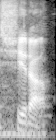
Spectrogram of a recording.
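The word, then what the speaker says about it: Tschira: ठीक है, क्लाउज शेरा, शेरा में जो है टी साइलेंट होता है, शेरा।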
